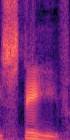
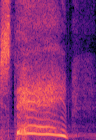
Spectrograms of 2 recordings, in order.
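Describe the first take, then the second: First: The name is called at normal loudness. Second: The name is shouted at full volume.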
